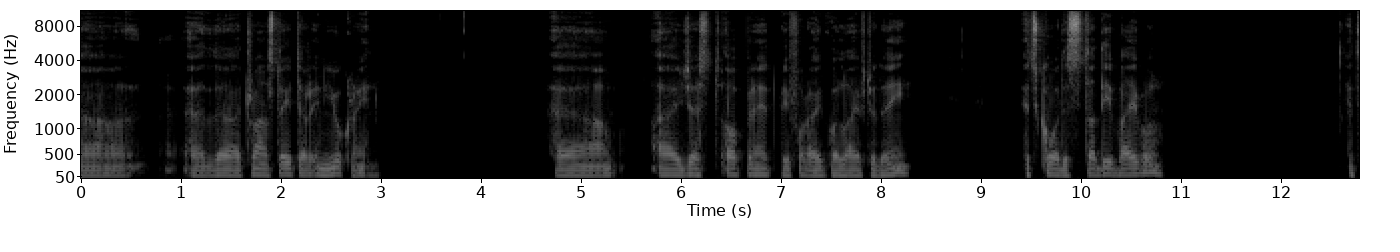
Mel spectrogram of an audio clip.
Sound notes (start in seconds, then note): none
